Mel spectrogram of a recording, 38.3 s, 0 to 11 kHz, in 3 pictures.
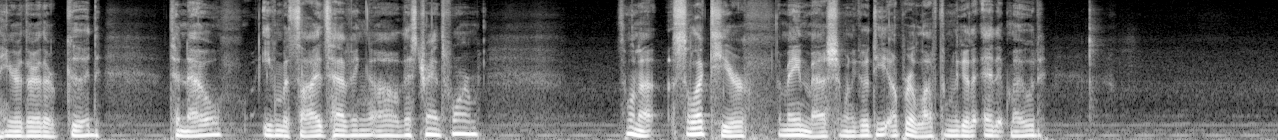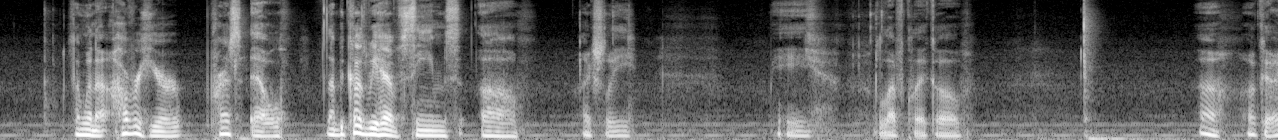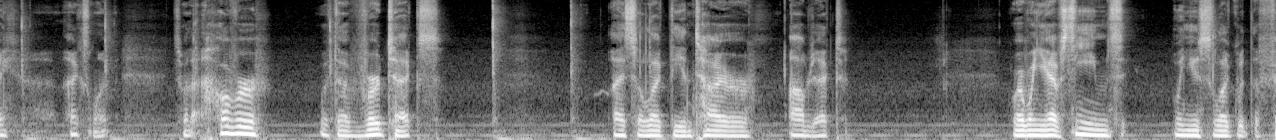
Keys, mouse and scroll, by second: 6.2 click, 8.8 click, 9.7 click, 10.9 middle click, 18.8 click, 21.5 click, 23.6 i, 25.8 i, 26.6 i, 27.5 i, 28.9 i, 30.5 i, 31.3 i, 36.3 i.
